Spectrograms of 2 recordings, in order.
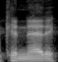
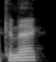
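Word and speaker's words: Kinect: with the with the kinetic sensor which I have connect how do you say it connect conect yeah connect I said kinetic this is definitely GameStop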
